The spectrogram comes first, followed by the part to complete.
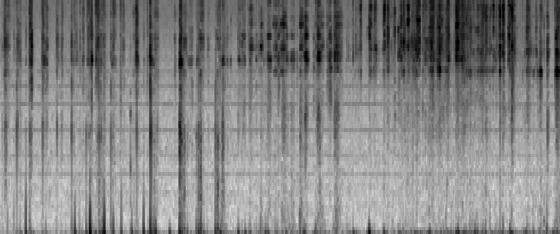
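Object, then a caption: Two small light-wood blocks. A pair of small solid light-wood cubes, one held in each hand close to the microphone, are rubbed and scratched against each other and with fingertips. The result is a dense run of short, dry scrapes and soft taps with a low, thumpy body and faint bright edges, each dying away almost at once.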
